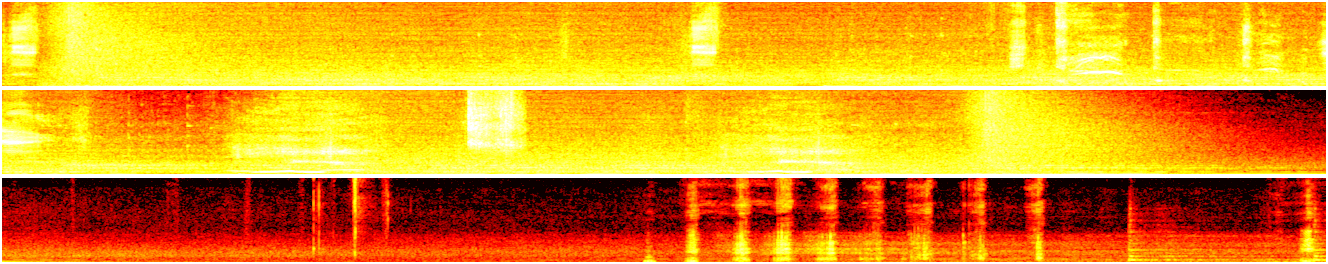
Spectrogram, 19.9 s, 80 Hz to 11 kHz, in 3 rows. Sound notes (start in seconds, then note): 0.2 Mischa gagging; 0.2 dramatic music; 5.0 Misha coughing; 16.4 leprechaun laughing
